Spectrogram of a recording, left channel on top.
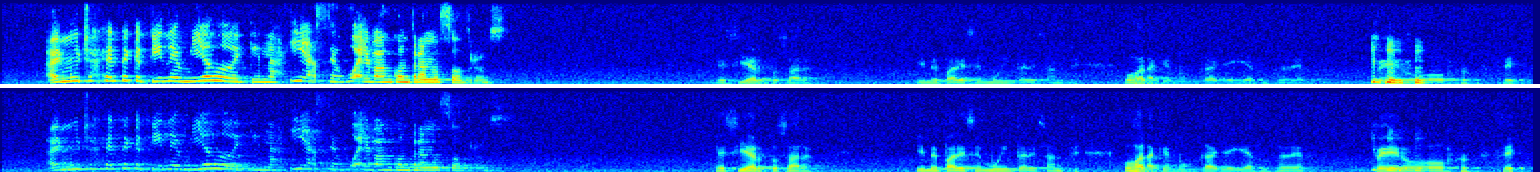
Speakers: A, on the left; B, on the right.
A: Hay mucha gente que tiene miedo de que las IAs se vuelvan contra nosotros.
B: Es cierto, Sara, y me parece muy interesante. Ojalá que nunca llegue a suceder,
A: <laughs>
B: pero <laughs> sí,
